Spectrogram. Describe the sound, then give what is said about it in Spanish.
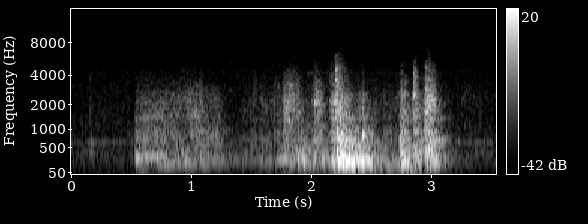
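A gate is pushed open: a steady scraping slide, then a few louder grinding, creaking bursts as it swings, with no voices. “Tormentos va a abrir la verja mientras mira a Pedrín con preocupación”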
